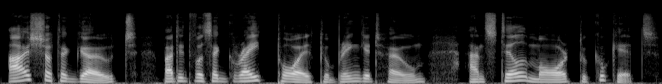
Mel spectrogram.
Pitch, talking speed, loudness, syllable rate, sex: 130 Hz, 180 wpm, -19 LUFS, 3.6 syllables/s, male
